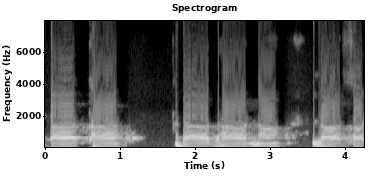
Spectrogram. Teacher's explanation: दांतों का उपयोग होता है इनको बोलने में।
